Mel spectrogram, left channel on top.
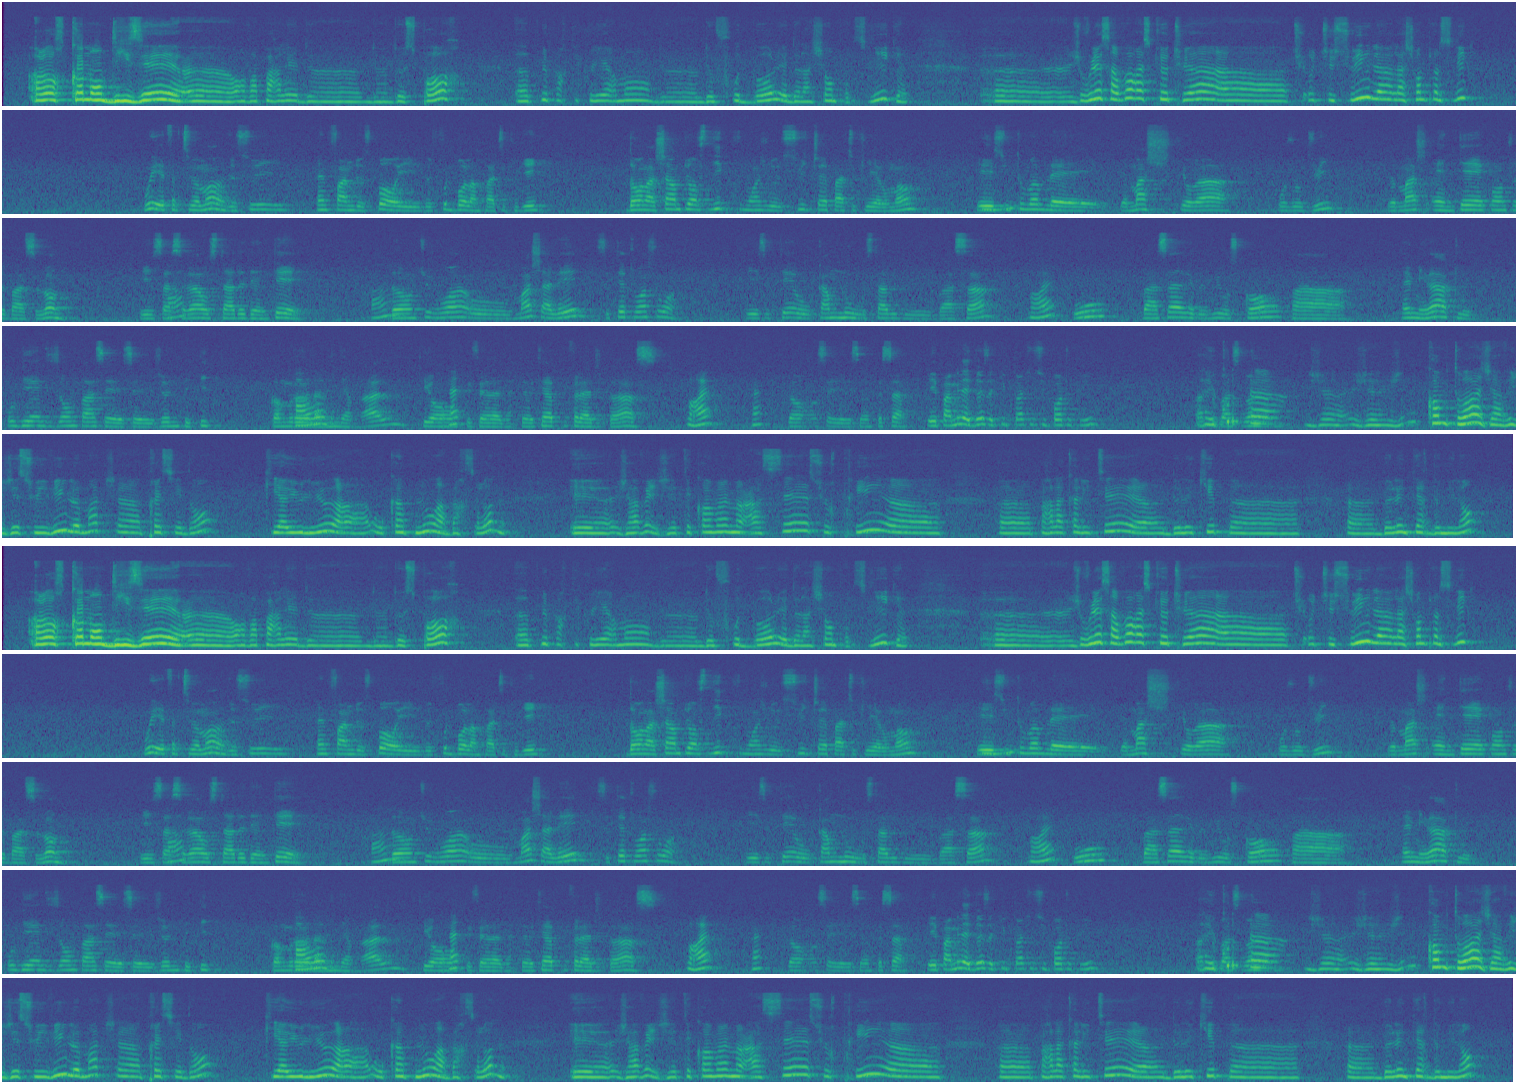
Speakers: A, on the right; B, on the left.
A: Alors, comme on disait, euh, on va parler de, de, de sport, euh, plus particulièrement de, de football et de la Champions League. Euh, je voulais savoir, est-ce que tu as, euh, tu, tu suis la, la Champions League?
B: Oui, effectivement, je suis un fan de sport et de football en particulier. Dans la Champions League, moi, je suis très particulièrement et
A: Mhm.
B: surtout même les, les matchs qu'il y aura aujourd'hui, le match Inter contre Barcelone et ça
A: Ah,
B: sera au stade d'Inter.
A: ah,
B: Donc, tu vois, au match aller, c'était trois fois et c'était au Camp Nou, au stade du Barça
A: ouais,
B: ou Barça est revenu au score par un miracle, ou bien disons par ces, ces jeunes pépites comme
A: ah
B: euh,
A: ouais,
B: Lamine Yamal qui ont
A: ouais,
B: pu faire la différence, qui a pu faire la différence.
A: ouais. ouais.
B: Donc c'est c'est un peu ça. Et parmi les deux équipes, toi tu supportes qui entre
A: Bah, écoute,
B: Barcelone
A: euh,
B: et
A: je, je, je- comme toi, j'avais, j'ai suivi le match euh, précédent qui a eu lieu à- au Camp Nou à Barcelone. Et euh, j'avais, j'étais quand même assez surpris euh, euh, par la qualité euh, de l'équipe euh, euh, de l'Inter de Milan.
